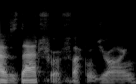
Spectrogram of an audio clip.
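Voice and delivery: mumbled under breath. While rewinding time, the player's character speaks so no one hears: Umber muttering under breath. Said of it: "under my, my breath, low enough where no one can hear me".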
